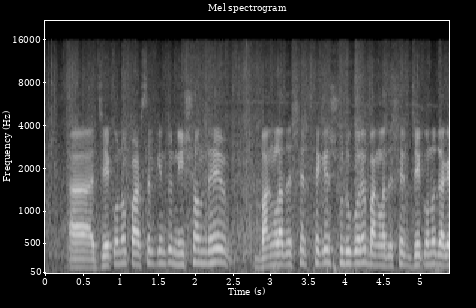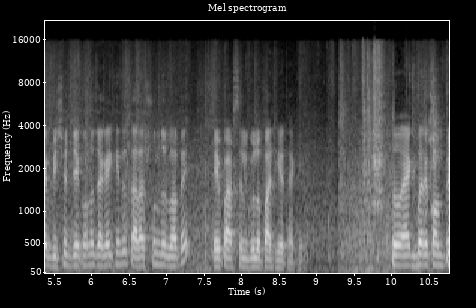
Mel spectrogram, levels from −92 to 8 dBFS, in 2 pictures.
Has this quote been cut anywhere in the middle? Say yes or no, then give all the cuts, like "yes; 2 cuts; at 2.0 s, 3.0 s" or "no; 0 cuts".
no; 0 cuts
